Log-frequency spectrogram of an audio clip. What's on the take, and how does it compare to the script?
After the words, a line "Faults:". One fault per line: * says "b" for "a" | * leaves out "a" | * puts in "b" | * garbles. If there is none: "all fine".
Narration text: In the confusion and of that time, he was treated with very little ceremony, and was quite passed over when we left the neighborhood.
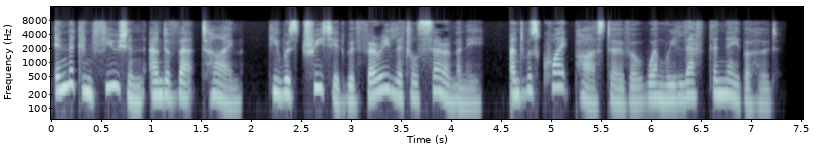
In the confusion and of that time, he was treated with very little ceremony, and was quite passed over when we left the neighborhood.
Faults:
all fine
